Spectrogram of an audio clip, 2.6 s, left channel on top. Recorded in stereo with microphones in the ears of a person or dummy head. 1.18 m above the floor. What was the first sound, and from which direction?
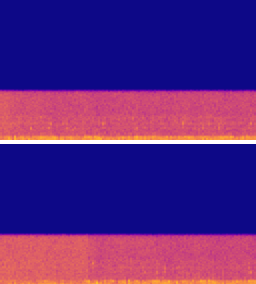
Only background noise.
